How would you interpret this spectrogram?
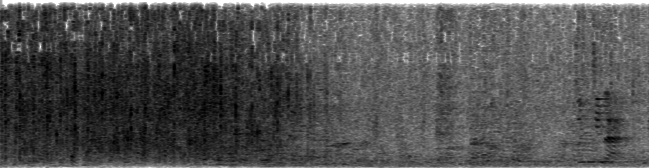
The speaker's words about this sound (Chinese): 请大家掌声欢迎。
